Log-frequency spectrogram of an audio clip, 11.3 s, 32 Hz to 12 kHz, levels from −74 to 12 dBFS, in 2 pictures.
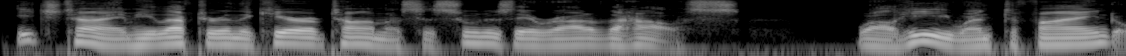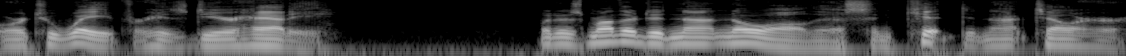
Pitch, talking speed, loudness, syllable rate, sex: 110 Hz, 240 wpm, -20 LUFS, 5.3 syllables/s, male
